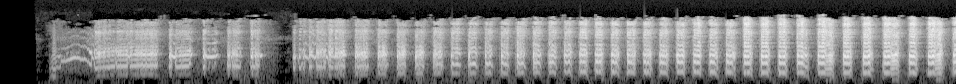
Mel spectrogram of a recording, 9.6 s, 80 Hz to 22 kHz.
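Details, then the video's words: Decoy hen sound meant to call wild roosters in quickly: a rising squeal, a brief break, then a long, accelerating series of rough, regular clucks. "Tiếng gà mái mồi 2022 chuẩn nhất để dụ bổi / tiếng gà mái chuẩn"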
